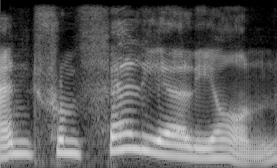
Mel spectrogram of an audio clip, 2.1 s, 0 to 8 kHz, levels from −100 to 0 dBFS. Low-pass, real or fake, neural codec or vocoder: 7.2 kHz; fake; autoencoder, 48 kHz, 128 numbers a frame, DAC-VAE, trained on Japanese speech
